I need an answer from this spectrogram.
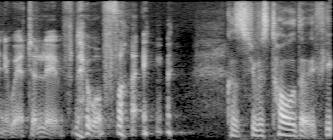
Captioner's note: laughs ironically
